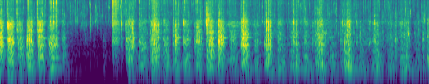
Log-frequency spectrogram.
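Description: Serrated knife sawing through a plastic five-gallon water jug in quick rasping strokes, with a short pause about a second in, to cut free a harpoon lodged in it.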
